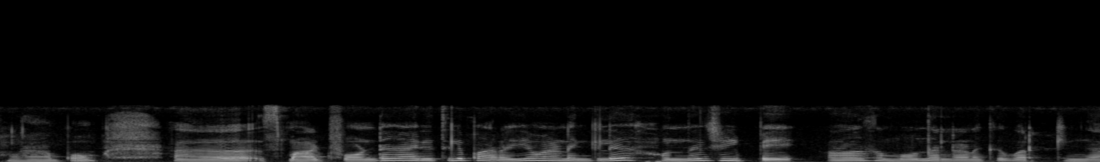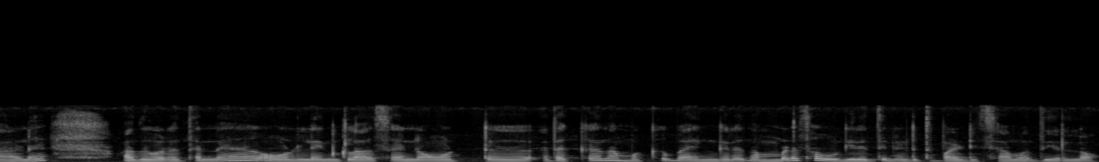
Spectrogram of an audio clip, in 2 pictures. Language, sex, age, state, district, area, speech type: Malayalam, female, 18-30, Kerala, Ernakulam, rural, spontaneous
